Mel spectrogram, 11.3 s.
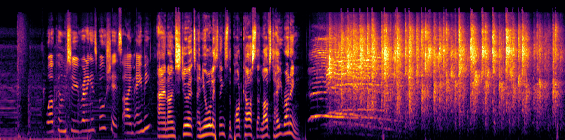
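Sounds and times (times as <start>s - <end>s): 
speech: 1.0s - 7.0s
live audience clapping: 6.2s - 11.3s.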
